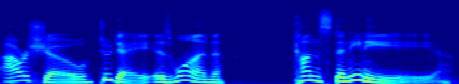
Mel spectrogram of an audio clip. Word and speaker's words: Constantine: And Alan Moore, and Constantine, a.k.a. Constantine, which is how it's pronounced, because he's British.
